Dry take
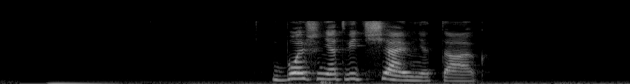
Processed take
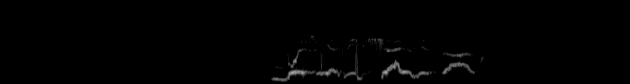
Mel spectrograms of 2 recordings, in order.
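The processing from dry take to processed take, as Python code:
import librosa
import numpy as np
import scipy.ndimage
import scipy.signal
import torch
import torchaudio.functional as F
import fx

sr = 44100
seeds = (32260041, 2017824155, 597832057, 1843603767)

y = fx.sine_speech(x, sr)
y = fx.pitch_keep_formants(y, sr, semitones=1.0)
y = y * 10.0 ** (-5.0 / 20.0)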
